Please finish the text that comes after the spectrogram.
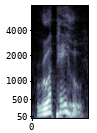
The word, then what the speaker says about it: Ruapehu: will drag Raya pay that is a word you need to learn how to pronounce because it is a holy site it's a holy location how you say it it is a sacred mountain just say it Ruapehu ruapehu this is when they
